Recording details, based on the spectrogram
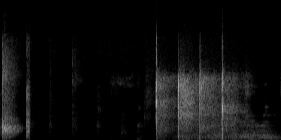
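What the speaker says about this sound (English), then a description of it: "So let's start with a big round of applause." Participants at an online Toastmasters meeting give a small round of applause: a sharp isolated sound at the start, a quiet gap, then a few crisp separate claps or snaps in quick succession over the call.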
